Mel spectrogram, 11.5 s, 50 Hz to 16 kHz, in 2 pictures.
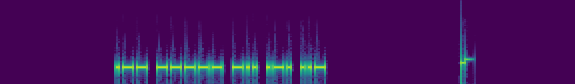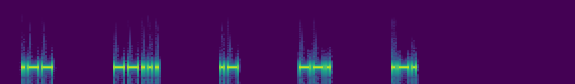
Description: Morse code, heard as a keyed tone, about 36 wpm, spaced as for 18 wpm, 700 Hz. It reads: W0DRU W7AGR
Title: USA Call Signs - 5 Characters - 6x Character Spacing - 35wpm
